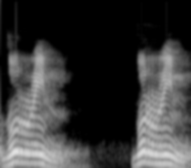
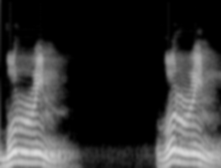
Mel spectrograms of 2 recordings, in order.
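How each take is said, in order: No difference in how they are said.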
